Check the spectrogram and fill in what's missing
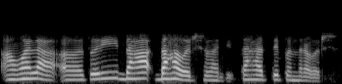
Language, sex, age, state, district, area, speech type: Marathi, female, 18-30, Maharashtra, Nashik, urban, conversation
